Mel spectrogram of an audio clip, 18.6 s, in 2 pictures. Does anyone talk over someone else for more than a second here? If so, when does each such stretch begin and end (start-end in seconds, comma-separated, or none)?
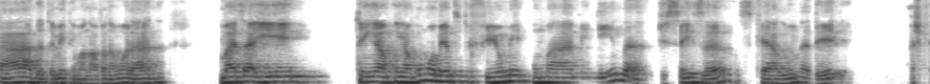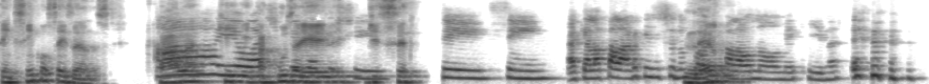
10.9-13.2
